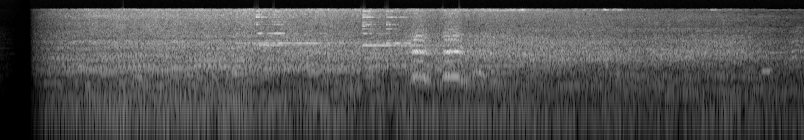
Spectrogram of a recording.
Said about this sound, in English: All aboard! We're on the little train that goes from Jerusalem's Jaffa Gate and weaves through the sacred old city down to the Western Wall to pray.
